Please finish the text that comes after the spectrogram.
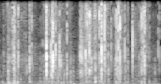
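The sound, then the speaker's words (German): Crisp crinkling of the stiff paper wrapper of a snack bar, a run of sharp rustles and crackles in quick irregular bursts with no talking. “Übrigens, das Papier hört sich so an.”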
